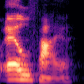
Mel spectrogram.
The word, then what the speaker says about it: Hellfire: You wouldn't pronounce the H, so it'd be Hellfire. – Oh, Hellfire.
